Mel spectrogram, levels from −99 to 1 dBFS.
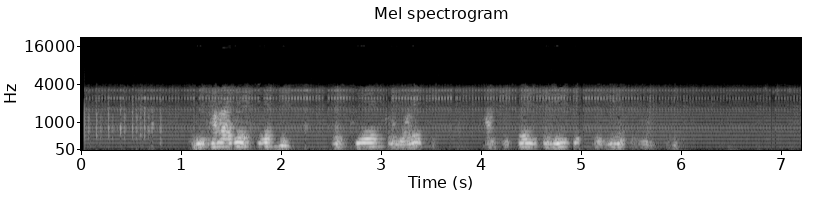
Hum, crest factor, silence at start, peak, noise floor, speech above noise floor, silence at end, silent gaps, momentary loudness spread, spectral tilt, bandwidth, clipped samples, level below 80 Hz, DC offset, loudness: none; 20 dB; 0.05 s; -8 dBFS; -53 dBFS; 27 dB; 1.25 s; none; 23 LU; -11 dB/octave; 3.9 kHz; under 0.1%; -56 dBFS; under 0.1%; -26 LUFS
